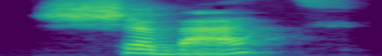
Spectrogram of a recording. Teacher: We say Shabbat. So if you're saying Sabbath, you need to change your S into an SH sound, not Sabbath, but Shabbat.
